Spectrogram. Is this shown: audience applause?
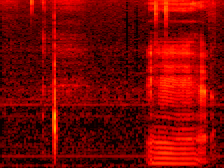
no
